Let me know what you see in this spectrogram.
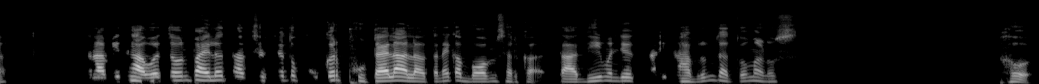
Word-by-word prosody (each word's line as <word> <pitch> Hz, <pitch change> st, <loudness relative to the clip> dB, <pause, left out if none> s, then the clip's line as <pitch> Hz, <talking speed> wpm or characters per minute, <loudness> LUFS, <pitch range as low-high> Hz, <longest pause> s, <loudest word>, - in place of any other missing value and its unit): तर 160 Hz, -, -11 dB
आम्ही 160 Hz, -, +1 dB
धावत 170 Hz, -1 st, +6 dB
जाऊन 190 Hz, 0 st, -1 dB
पाहिलं, 195 Hz, -1 st, +5 dB
तर 195 Hz, -1 st, -4 dB
अक्षरशः 185 Hz, +2 st, -8 dB
तो 205 Hz, -, -6 dB
कुकर 195 Hz, 0 st, -5 dB, 0.2 s
फुटायला 160 Hz, +3 st, +7 dB
आला 150 Hz, -2 st, +3 dB
होता 140 Hz, 0 st, -5 dB
नाही 165 Hz, +4 st, -6 dB
का 180 Hz, -, 0 dB, 0.2 s
बॉम्बसारखा. 135 Hz, -2 st, -4 dB, 0.3 s
तर 130 Hz, -, -1 dB
आधी 125 Hz, +6 st, -1 dB
म्हणजे 170 Hz, -2 st, -5 dB, 0.5 s
घाबरून 140 Hz, +6 st, -7 dB
जातो 155 Hz, -3 st, -6 dB
माणूस. 135 Hz, -6 st, -9 dB, 2.1 s
हो. 460 Hz, -, -3 dB
160 Hz, 125 wpm, -26 LUFS, 140-185 Hz, 2.1 s, फुटायला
